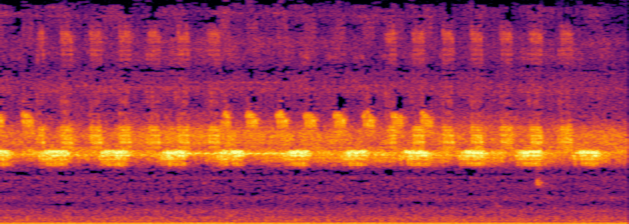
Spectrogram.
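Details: Night insects led by crickets sing in mid-autumn near a streetlight, their shrill, ringing trill rising and falling in regular beats about twice a second, layered voices overlapping.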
